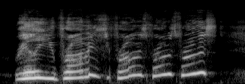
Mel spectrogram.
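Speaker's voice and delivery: put-on very high, rushed, squealing childlike pleading. Retelling a character's eager question after she stops crying: imitating an excited child. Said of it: "like a little child getting candy".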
